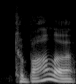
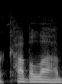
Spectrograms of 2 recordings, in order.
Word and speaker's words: Kabbalah: Um, Kabbalah or Kabbalah, both pronunciations are correct,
